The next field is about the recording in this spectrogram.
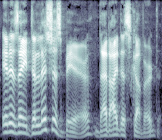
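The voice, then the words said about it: Low, musical Stephen Toast impression. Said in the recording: “I don't know why I'm talking like this... good Stephen Toast impression... Matt Berry has a very low and musical timbre, yes, that he then accents with extra syllables”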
